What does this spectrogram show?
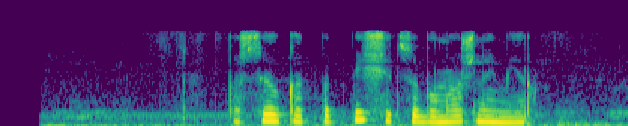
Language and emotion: Russian, neutral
